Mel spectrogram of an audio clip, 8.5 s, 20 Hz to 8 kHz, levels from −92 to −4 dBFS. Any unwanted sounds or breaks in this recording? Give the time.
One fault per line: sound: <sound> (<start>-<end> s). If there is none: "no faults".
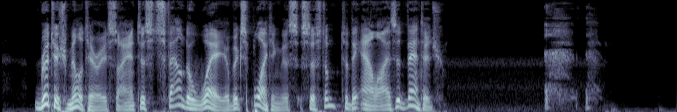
sound: laugh (6.8-7.5 s)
